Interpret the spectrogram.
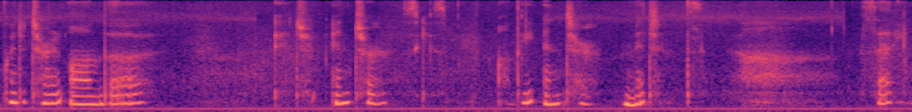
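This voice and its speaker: Slow, soft spa whisper from a woman. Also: on the high side, level tone, poor audio. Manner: gentle, slow personal attention to the listener. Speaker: ASMR host. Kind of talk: whispered role-play of a pampering spa session.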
